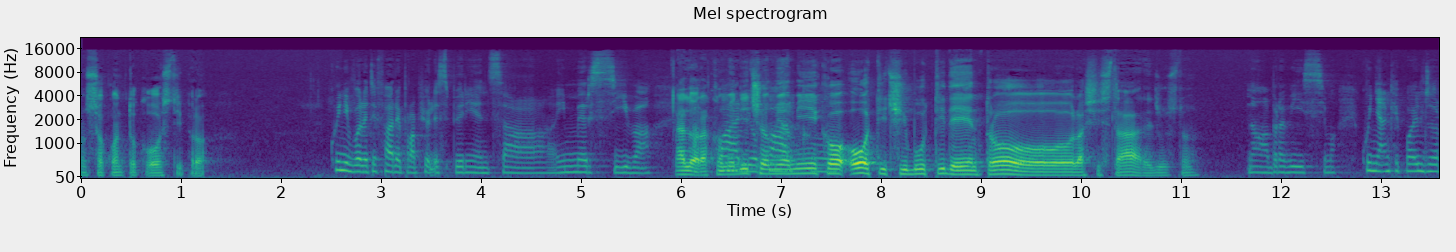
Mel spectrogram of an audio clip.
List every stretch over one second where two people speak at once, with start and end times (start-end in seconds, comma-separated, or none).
6.1-7.6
